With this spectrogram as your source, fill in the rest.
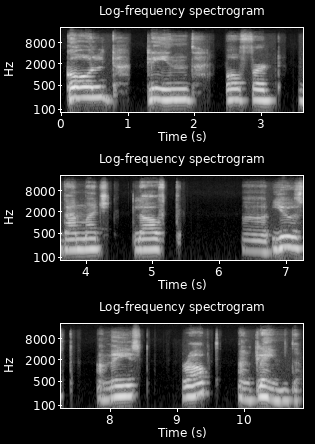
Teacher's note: Yo voy a hacer sonar esa parte final como una D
